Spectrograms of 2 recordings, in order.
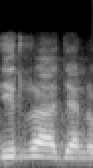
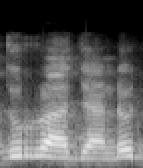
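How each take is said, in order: First: The first vowel is an 'i' sound. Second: The first vowel is a 'u' sound. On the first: "வாசிக்கிறல்ல" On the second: "வாசிக்கிறல்ல"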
